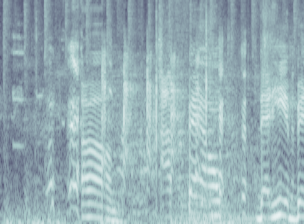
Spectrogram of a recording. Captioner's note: laughing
